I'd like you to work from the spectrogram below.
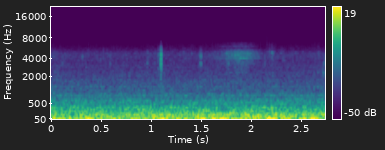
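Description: Low, rumbling road noise from inside a car driving along a short commute, a steady muffled drone with slight wind buffeting and no talk.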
